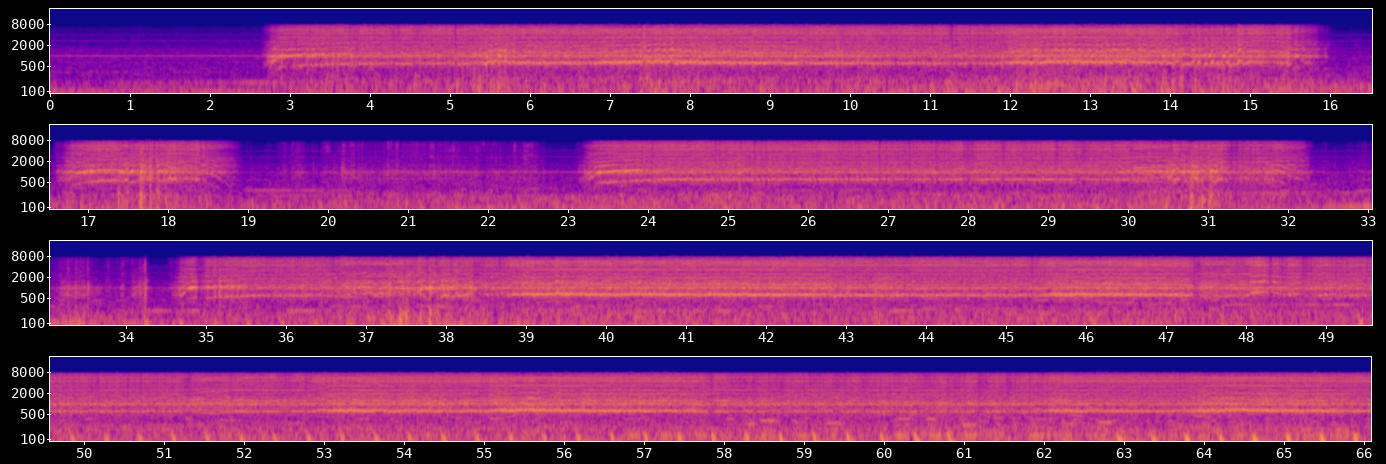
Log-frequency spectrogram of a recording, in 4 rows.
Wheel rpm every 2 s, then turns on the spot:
0, 110, 160, 170, 160, 160, 160, 110, 100, 30, 20, 70, 160, 160, 160, 130, 10, 110, 170, 160, 160, 160, 160, 170, 170, 160, 160, 160, 160, 160, 160, 160, 160.
18-22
